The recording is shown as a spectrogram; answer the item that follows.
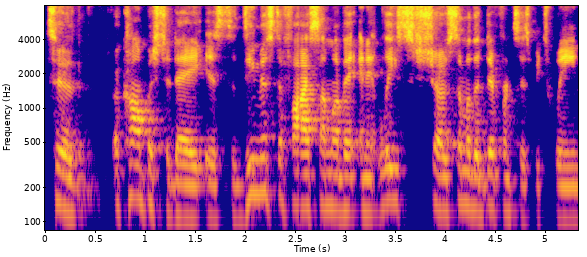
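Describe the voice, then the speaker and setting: In a North Carolina accent, a man speaks fairly quickly at a medium pitch with ordinary pitch variation. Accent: Southern US, North Carolina. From North Carolina, Mount Airy. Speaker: estate planning attorney. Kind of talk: presentation. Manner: hesitant, many fillers and repetitions.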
